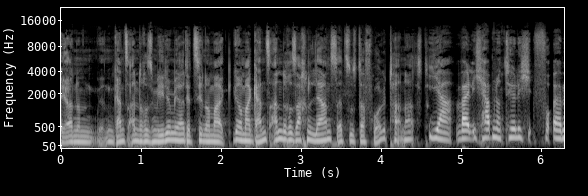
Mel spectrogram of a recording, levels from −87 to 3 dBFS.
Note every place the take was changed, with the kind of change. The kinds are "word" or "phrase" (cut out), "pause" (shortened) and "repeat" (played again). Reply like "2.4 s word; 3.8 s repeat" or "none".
1.5 s phrase; 2.1 s word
